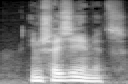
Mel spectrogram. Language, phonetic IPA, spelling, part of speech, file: Belarusian, [jinʂaˈzʲemʲet͡s], іншаземец, noun, Be-іншаземец.ogg
- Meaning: foreigner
